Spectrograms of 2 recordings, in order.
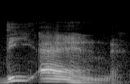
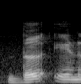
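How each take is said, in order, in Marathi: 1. 'The' चा उच्चार दीर्घ 'thee' स्वराने होतो. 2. 'The' चा उच्चार छोट्या 'thuh' स्वराने होतो. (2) "आता इथून पुढे द एंड नाही म्हणायचं"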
